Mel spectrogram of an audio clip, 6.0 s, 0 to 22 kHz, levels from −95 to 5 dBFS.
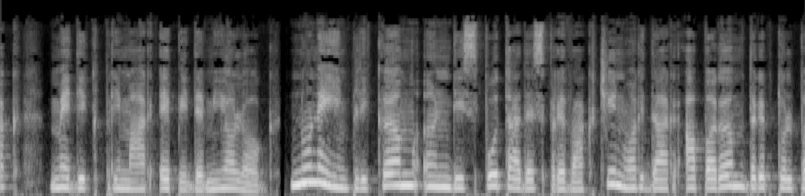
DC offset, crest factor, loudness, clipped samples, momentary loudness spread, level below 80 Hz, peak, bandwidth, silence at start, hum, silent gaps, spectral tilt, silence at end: under 0.1%; 14 dB; -17 LUFS; under 0.1%; 6 LU; -44 dBFS; -2 dBFS; 14.5 kHz; 0 s; none; none; -5.5 dB/octave; 0 s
